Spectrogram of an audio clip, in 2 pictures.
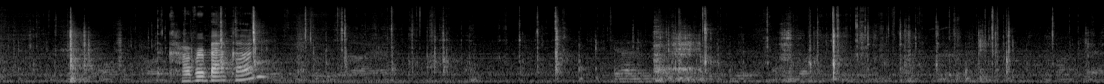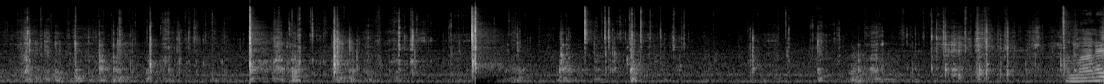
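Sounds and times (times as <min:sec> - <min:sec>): plastic parts clicking and snapping: 0:02.2 - 0:21.8.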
